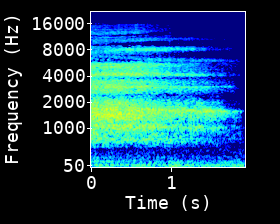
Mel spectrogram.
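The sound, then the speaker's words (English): A gentle, airy breath during a guided heart-breathing relaxation exercise. It is a soft, steady rush of air that holds for about a second and a half, then slowly fades away. “Gentle breath in. And out.”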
